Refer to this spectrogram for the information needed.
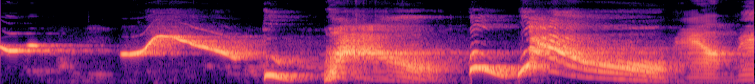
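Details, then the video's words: Common hill myna in a run of varied sounds: a rising then falling whistle, followed by harsh, rich, wailing notes that drop in pitch, some sounding almost voice-like, ending with a buzzy fragment. "BEO SUARA ASLI"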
